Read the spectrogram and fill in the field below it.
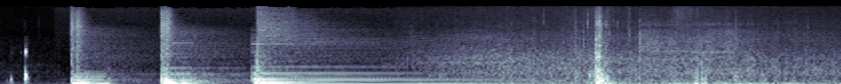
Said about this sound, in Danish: Det var øh, lyden af min bagsmæk. I baggrunden har vi blæsten over Kalvebod Brygge.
